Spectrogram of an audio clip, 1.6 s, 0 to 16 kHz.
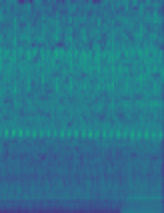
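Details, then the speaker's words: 2010 Hyundai Elantra, engine running at idle then revved: thin, steady high whistle over the idle that holds as revs rise, from the clutch area near the slave cylinder and release fork; dry clutch release fork whistle. "видно то вот она да видно где рабочий цилиндр и вилка 100 курилка вступление вот и я не знаю слышно не слышно но он свистит такой треш характерный"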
